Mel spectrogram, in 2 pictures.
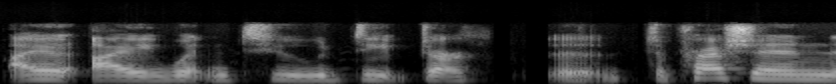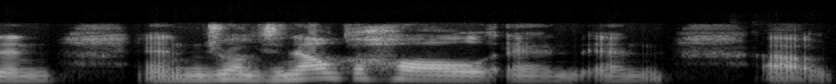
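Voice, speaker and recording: A middle-aged woman with a Canadian accent, telling personal stories as an interview guest in an earnest, halting way. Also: low-pitched, a little mellow, no room sound, lo-fi sound. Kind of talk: personal storytelling in conversation.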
